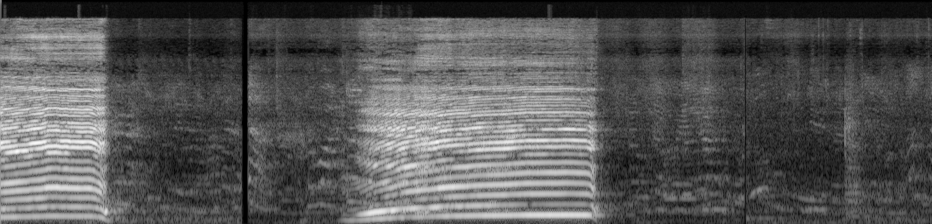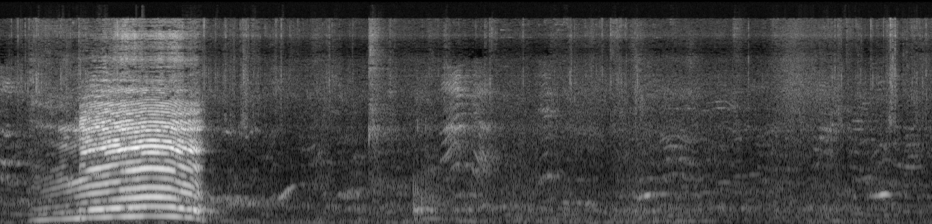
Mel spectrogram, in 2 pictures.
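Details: Cow mooing: a brief low moo at the start, then two long drawn-out moos, each about two and a half seconds, rich and harmonic with a slight rise then fall, separated by quiet with faint background rustling.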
